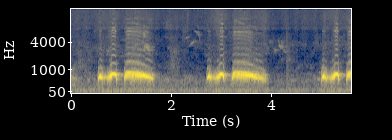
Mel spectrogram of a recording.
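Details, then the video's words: Female spotted dove calling the male: deep cooing phrases, two short notes followed by a long drawn-out falling coo, repeated about every two seconds, in a quiet setting. "Suara burung derkuku betina memanggil jantan."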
